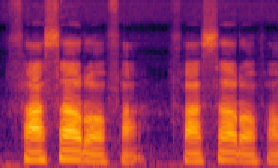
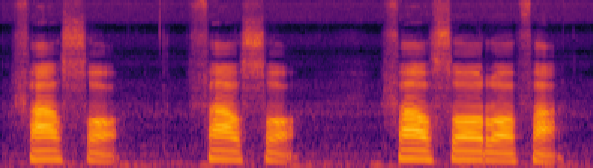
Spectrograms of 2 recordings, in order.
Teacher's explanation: মানে সদের উচ্চারণটা সিনের মতো করে ফেলি। যেমন সিন জবর সা হয়, তো ফাসা র এরকমভাবে উচ্চারণ করে অনেকে, কিন্তু ফাসা বলা যাবে না, বলতে হবে কি ফা স ফা স ফা স র ফা ফা স ফা স ফা স র ফা।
